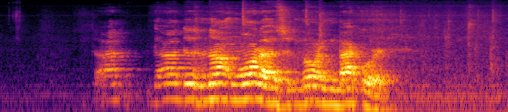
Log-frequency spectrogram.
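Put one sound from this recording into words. A middle-aged man speaks with animation in a room with a slight echo.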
